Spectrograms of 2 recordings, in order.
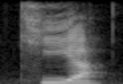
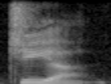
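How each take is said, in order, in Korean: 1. 이름은 g 소리로 시작합니다. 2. 이름은 j 소리로 시작합니다. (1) "기아 이렇게 읽는 것이 아니라" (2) "지읒 소리도 나잖아요"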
